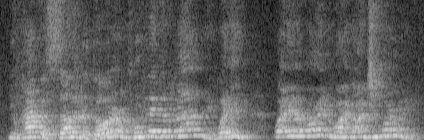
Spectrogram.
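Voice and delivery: retold puzzled interrogation; insistent questioning.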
